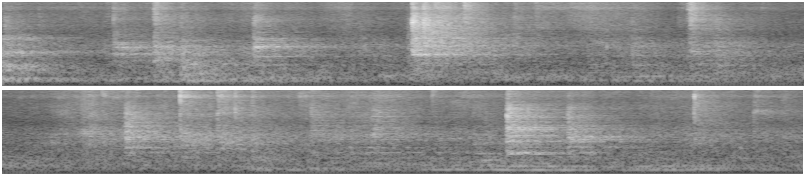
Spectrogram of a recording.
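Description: Classroom bustle: scattered knocks and rustles of students shifting at desks and handling bags and coats, with a sharper knock about two seconds in.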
